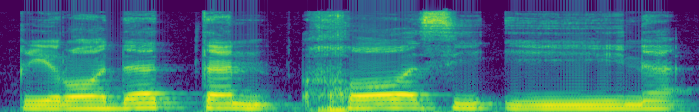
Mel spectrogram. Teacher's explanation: فی السبت فقلنا لهم کونوا دونوں کو کھینچیں گے، واو مد ہے، کونوا قردتن اخفا نہیں کریں گے، تنوین کے بعد حروف حلقی میں سے خا ہے تو یہاں اخفا نہیں کیا جائے گا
